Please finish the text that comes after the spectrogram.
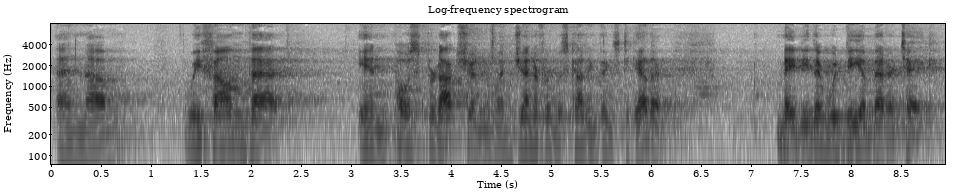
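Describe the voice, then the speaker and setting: A man's voice: mid-range voice, fairly even intonation, measured pace, pushed and bright. A man speaking as a director on a panel, telling anecdotes in a chatty, informal way. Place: indoor convention panel room. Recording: echoey hall, faint noise.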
